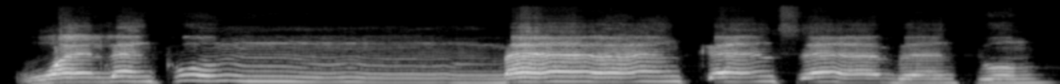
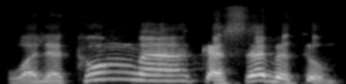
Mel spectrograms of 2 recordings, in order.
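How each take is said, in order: First: The m sound is held long and nasalized. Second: The m sound is short and not held. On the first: The speaker calls it right. "Mesti didengungkan mim ni selama dua harakat" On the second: The speaker calls it wrong.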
